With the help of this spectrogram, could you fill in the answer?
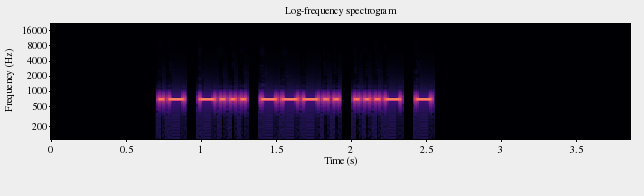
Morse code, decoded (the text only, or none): AB8VT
